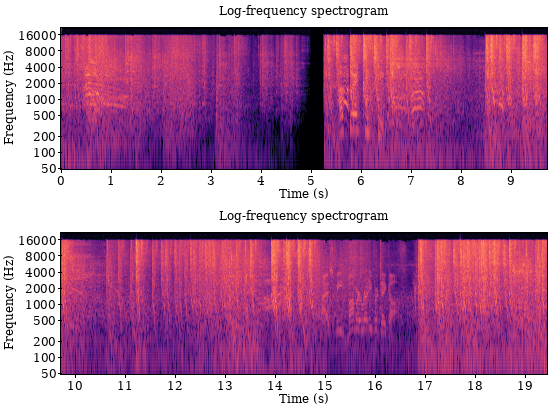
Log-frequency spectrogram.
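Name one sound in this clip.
Explosions boom and crackle in quick bursts.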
